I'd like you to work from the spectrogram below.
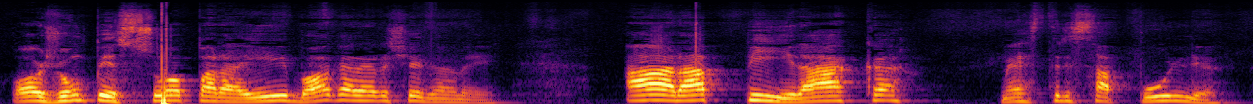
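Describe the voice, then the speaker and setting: A man from Jacobina, Bahia, Brazil teaches capoeira in a casual livestream lesson, greeting viewers in his northeastern Brazilian accent. He has a high voice and a measured pace, and his informal, slangy delivery often repeats phrases for emphasis.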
